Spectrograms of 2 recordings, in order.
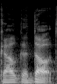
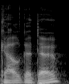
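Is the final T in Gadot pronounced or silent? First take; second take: pronounced; silent. First: The final T of Gadot is pronounced. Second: The final T of Gadot is silent. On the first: The speaker calls it right. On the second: The speaker calls it wrong.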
